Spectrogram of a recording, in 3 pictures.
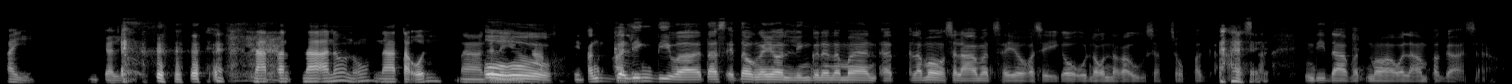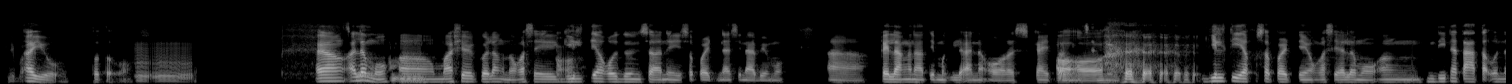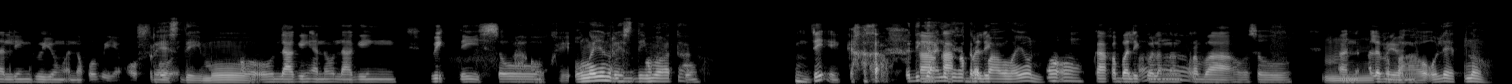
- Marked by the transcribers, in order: laugh; chuckle; other background noise; laugh; chuckle; tapping
- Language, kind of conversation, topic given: Filipino, unstructured, Paano mo pinananatili ang positibong pananaw sa buhay?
